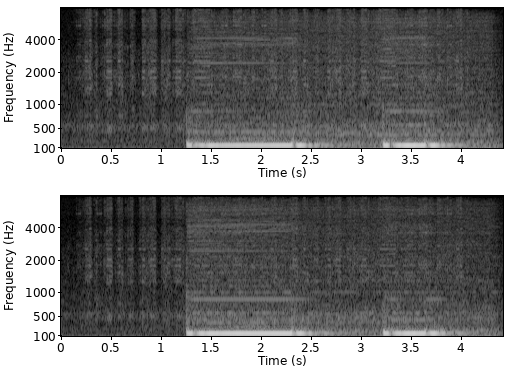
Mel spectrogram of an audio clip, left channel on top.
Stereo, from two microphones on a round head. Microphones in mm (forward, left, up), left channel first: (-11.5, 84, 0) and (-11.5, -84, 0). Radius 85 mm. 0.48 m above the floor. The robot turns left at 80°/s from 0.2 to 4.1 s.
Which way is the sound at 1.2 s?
95° right.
